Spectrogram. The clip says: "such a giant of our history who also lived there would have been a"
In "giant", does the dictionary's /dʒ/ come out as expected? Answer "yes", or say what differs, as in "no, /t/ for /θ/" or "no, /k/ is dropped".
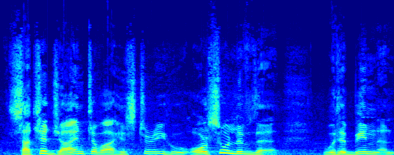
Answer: yes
